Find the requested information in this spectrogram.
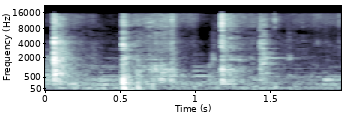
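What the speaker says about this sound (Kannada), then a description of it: "ಈಗ ಅದು ಒಳ್ಳೆ ಮಿಕ್ಸ್ ಮಾಡಿ." A spoon stirs ghee into kesari bath in a metal pan, giving a few sharp scraping clinks spaced about half a second apart, with softer rubbing between them, close up and without talk.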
